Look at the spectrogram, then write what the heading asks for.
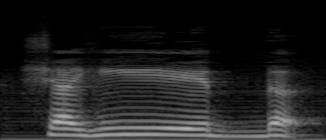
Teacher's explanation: یہ حروف قلقلہ بن جائے گا دال وقف کی صورت میں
